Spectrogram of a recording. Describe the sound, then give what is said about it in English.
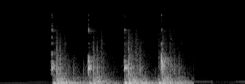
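Four loud, heavy knocks on a great big wooden door, evenly spaced, each a deep resonant thud, with no voices. “He knocked on the door. And the door knocked back.”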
